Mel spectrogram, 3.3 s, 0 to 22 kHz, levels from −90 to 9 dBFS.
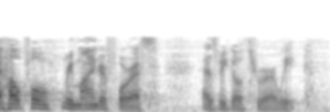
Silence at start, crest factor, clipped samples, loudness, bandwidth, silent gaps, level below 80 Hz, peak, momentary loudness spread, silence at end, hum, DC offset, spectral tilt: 0 s; 22 dB; under 0.1%; -32 LUFS; 5.8 kHz; none; -66 dBFS; -10 dBFS; 16 LU; 0.15 s; none; under 0.1%; -10 dB/octave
